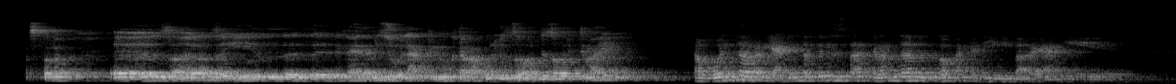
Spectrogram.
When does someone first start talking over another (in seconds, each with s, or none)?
none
